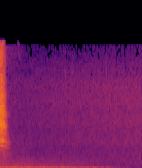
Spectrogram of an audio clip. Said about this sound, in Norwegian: Vi går opp til en nydelig foss.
